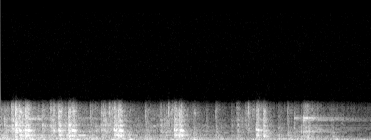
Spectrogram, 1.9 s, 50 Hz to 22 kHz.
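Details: 1996 John Deere JX85 mower, sat in storage, started by cordless drill on the recoil: quick sputtering pops, three to four a second, fading within two seconds as it catches then dies; badly rust-corroded carburetor, fixed by new carburetor and gaskets.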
